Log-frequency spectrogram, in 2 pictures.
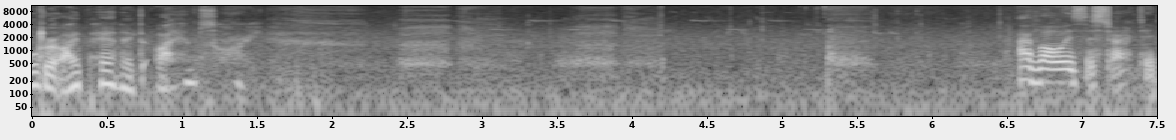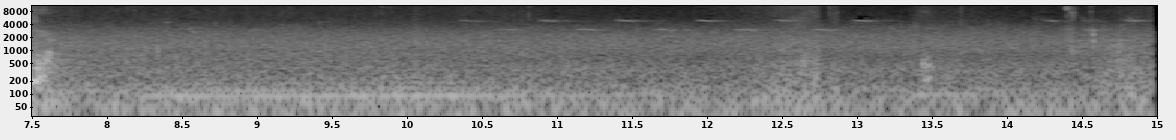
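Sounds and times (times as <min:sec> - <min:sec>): small bird chirping: 0:02.4 - 0:07.6, 0:10.4 - 0:13.6, 0:14.2 - 0:15.0.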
